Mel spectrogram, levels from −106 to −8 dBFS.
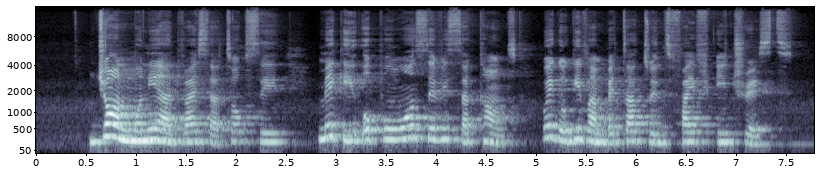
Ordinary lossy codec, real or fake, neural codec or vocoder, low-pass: Opus, 64 kbps; real; none; 14.4 kHz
